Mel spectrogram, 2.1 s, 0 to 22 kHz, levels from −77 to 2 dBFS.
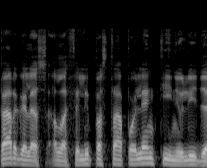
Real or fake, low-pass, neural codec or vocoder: real; 10.8 kHz; none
